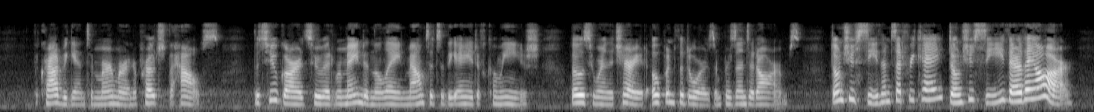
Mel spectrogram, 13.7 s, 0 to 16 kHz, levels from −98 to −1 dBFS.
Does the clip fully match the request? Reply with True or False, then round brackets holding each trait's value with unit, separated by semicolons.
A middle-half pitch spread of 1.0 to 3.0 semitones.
False (4.0 semitones)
